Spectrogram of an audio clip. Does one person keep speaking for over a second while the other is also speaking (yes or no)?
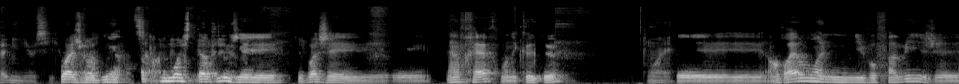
yes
